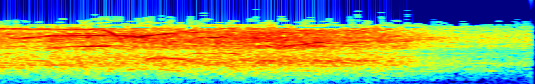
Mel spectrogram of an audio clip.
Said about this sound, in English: What a day this is for Jim Bunning. Listen to that crowd.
